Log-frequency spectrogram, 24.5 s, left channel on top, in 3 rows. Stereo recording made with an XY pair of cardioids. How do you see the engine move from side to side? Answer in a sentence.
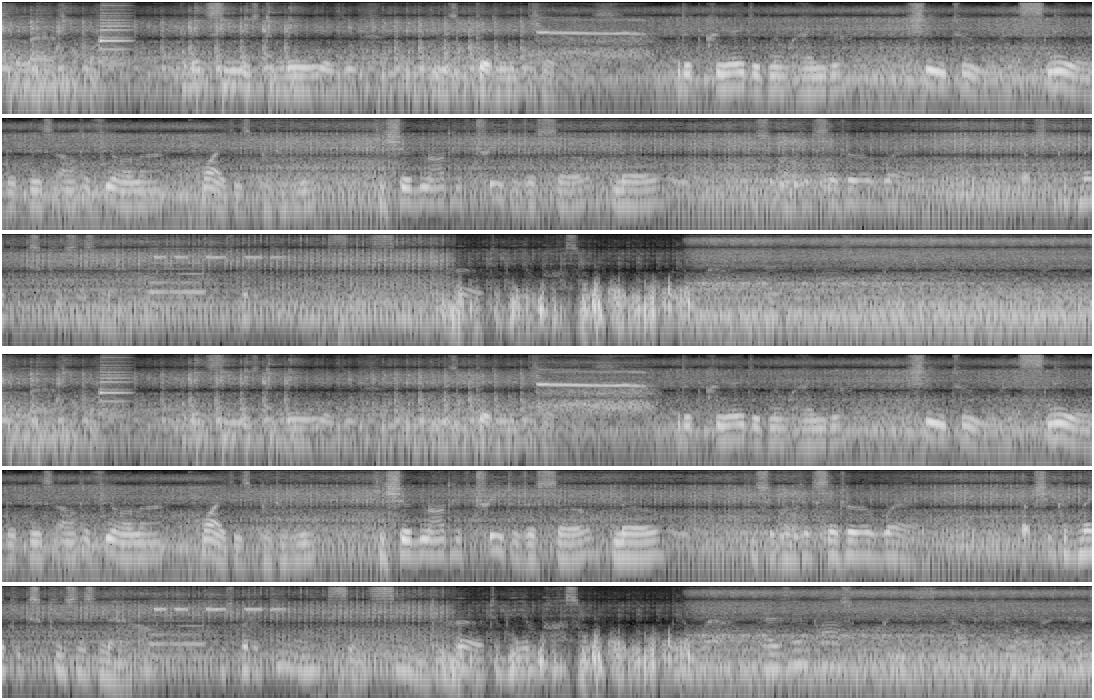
In this clip you hear the engine stay put.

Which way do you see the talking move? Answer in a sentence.
You can hear the talking travel towards the right.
